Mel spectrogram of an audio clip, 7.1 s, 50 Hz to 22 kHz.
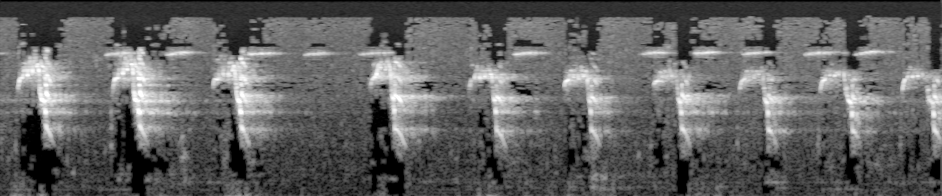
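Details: Juvenile male golden eagle, 18 weeks old, calling near its nest in Bucovina on 9.6.21, no longer visiting the nest. About ten loud, sharp, downward-slurred yelps come roughly every 0.7 seconds, with a faint thin high whistle behind them.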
